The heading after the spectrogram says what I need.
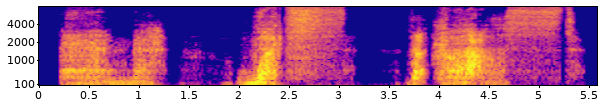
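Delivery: hissed-out, hissing voice. Reading a story, a voice replies to someone offering a tidbit, hissing voice. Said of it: "Came a hissing voice".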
